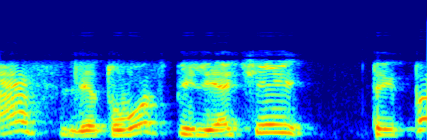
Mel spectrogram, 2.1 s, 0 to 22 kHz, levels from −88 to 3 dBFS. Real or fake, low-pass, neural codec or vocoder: real; 10.8 kHz; none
